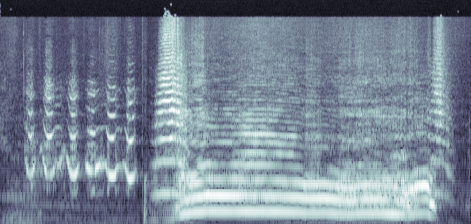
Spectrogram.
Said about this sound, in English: It's uh, elephant cacophony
